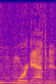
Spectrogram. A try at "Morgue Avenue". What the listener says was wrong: It's not Morgan, honey, it's Morgue.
